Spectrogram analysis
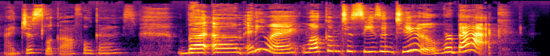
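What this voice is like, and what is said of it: Hoarse voice, losing voice from cold. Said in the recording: “I have like a little bit of a cold and I'm kind of losing my voice, as you guys will notice.”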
